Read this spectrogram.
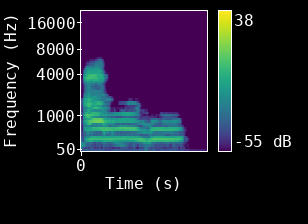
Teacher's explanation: Aranya tidak dipantulkan ya, tidak ardu, tidak are, tapi ardu, cuman dia mengalir aja sebagian ya, terus dia tebal ya karena roh sukunnya sebelumnya fathah.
